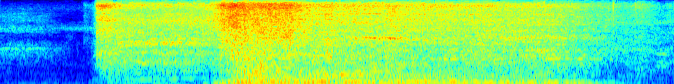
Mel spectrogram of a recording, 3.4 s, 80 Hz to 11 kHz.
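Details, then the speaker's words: BMW E39 M5 after third attempted fuel pump/fuel line fix; dies repeatedly after a test drive, suspected fuel pressure problem. Starter cranks, engine catches and roars about two seconds then dies, as if fuel-starved: starts then stalls. "So it'll run for about a second or two now."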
